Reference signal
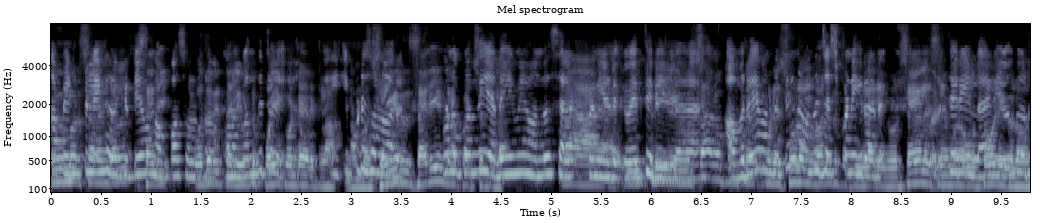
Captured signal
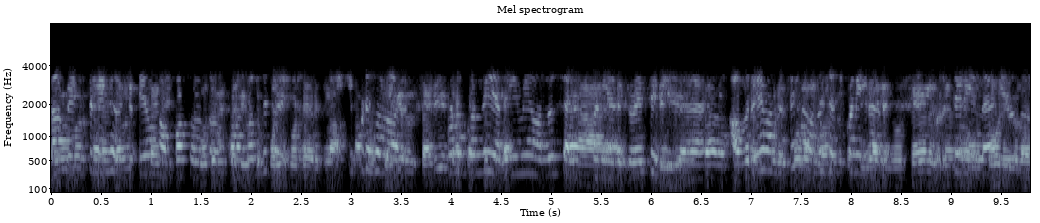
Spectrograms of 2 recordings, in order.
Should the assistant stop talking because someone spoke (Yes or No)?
No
